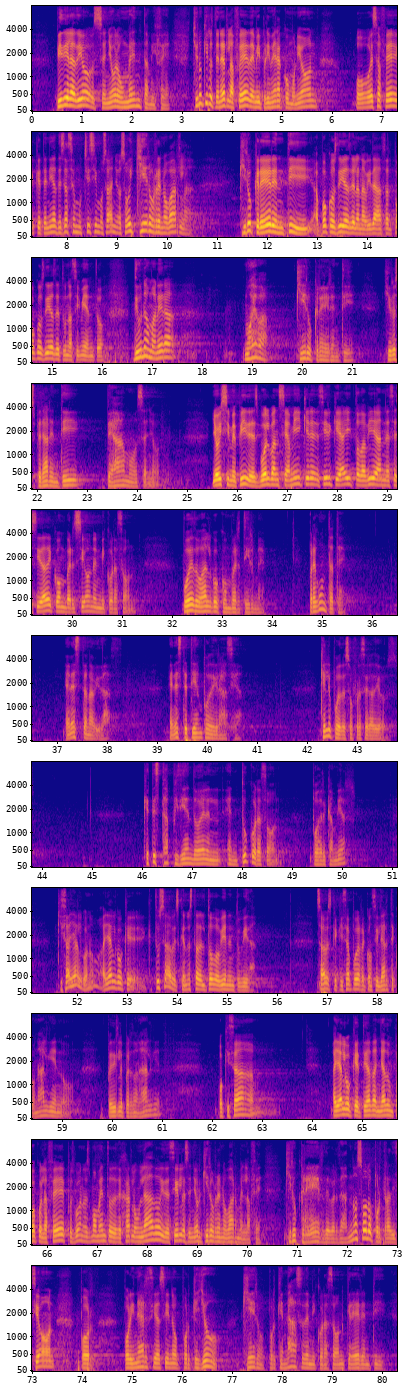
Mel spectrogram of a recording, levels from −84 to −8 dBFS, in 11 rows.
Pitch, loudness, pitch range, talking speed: 130 Hz, -24 LUFS, 115-155 Hz, 145 wpm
